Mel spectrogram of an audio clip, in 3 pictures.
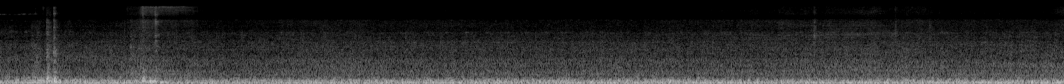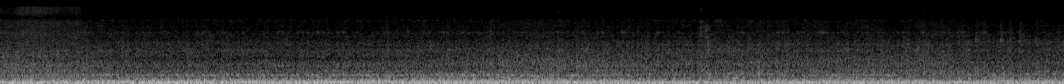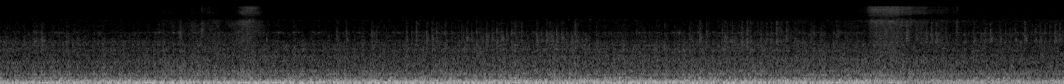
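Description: Plaxton Beaver 2 minibus's diesel engine running with a steady low rumble, heard from inside the passenger saloon, with a couple of short knocks about a second in.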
